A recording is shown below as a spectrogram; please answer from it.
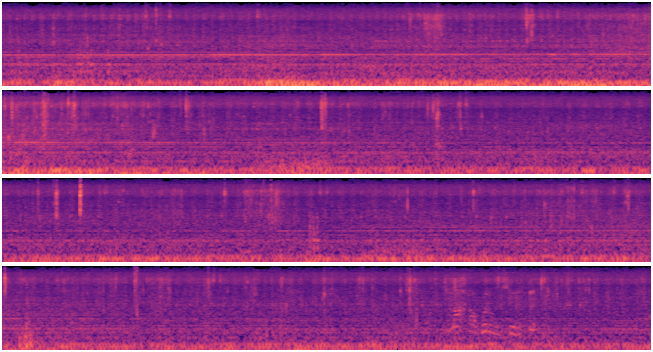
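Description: Small boat's engine running steadily: a low rumble with a constant hum over it, and a few faint clicks scattered through.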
